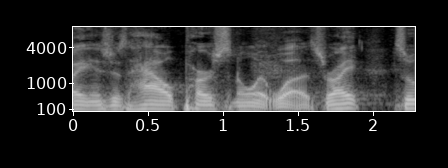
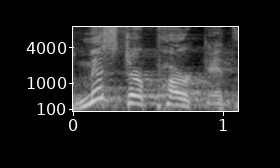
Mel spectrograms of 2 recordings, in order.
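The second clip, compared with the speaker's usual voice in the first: fed-up, frustrated call-out, pitched up; 10 semitones higher than usual. Retelling a classroom scene: imitating a frustrated teacher calling out a kid. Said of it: "the teacher gets frustrated, turns around, points out one kid and goes".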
